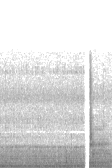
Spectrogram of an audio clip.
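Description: Faint, steady hiss of room tone, with a brief moment of total silence near the end.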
